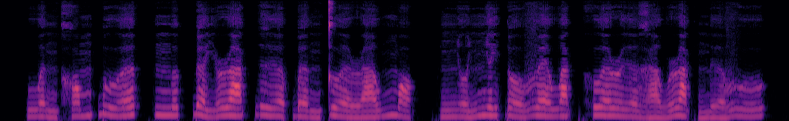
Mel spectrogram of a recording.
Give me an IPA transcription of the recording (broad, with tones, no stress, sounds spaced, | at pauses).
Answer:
w ə˨˩˨ ŋ x ɔ˧˥ m ɓ u˧˥ ə̯ | n o˦˥ t̚ ɗ ə˨˩˦ j ɹ a˦˥ k̚ ɣ ɨ˧ ə̯ ɓ əː˨˩˦ ŋ t̪ u˨˩ ə̯ ɹ a˧˥ w m ɔ˨˩ k̚ | ɲ o˨˩˦ ɲ ə˧ j ɗ o˨˩˦ v ɛ˧ w a˦˥ k̚ h u˧ ə̯ ɹ ɨ˨˩ ə̯ ɣ a˨˩˦ w ɹ a˨˩ k̚ n ɨ˨˩˦ ə̯ v u˧˥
